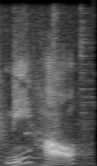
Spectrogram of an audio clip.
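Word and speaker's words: 你好: Like you can say ni hao.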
